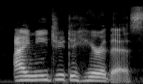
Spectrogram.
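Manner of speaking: plain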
